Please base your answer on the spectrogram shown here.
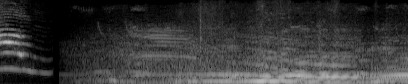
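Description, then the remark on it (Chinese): A red deer stag in autumn in a Northern European forest gives a long, drawn-out bellowing roar, deep and harmonically rich, swelling loudly after a brief higher-pitched call at the start, much like a cow's moo or a lion's roar. “怒吼的家伙——马鹿”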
